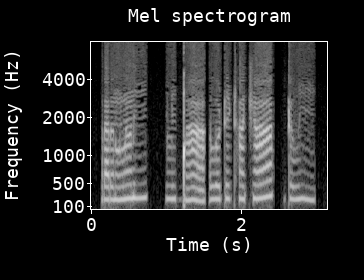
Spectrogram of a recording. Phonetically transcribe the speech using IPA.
ɾaɾɐɾõlɐ̃ ɾi | liɡ͡ǃã | loʈiʈʰãt͡ʃã | ʈʏvi

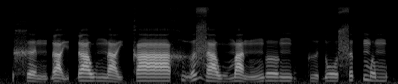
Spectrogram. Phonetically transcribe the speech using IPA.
xɛ˧˩nɗa̰˧˨j ɗa˧wna˧˩jkaː˧ xɨ̰˧˥ə̯za˨˩wma˧˩n ŋəː˧ŋṵ˧˨ kɨ˨˩ɗo˧ sə˦˥t̚mə˧m

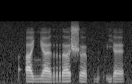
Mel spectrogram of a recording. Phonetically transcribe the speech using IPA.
ʔaʎærɐʃœ ɓṵjɛ

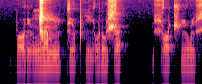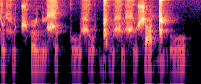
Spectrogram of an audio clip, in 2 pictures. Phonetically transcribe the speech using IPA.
poːɾʲuːŋ͡ǁəmːy kʲopʰi ju ɾuɕə | çoːt͡ʃʰywy çəçy t͡ʃʰølʲø ɕəkːuː ɕuːɡ͡ǁuɕy ɕyʃaɡ͡ǁy ɾuː

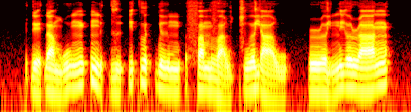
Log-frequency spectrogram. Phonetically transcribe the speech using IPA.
ɗe˨˩˨ɗa˨˩mwu˧ŋə˦˥k̚ ŋɨ˨˩t̚ɣɨ˨˩˨ʔi˦˥t̚ lə˦˥k̚lɨ˧m | fa˧mva˨˩˨wcu˧˥ə̯ja˨˩w | ɹə˨˩˨jni˧ə̯ɹa˧˥ŋ

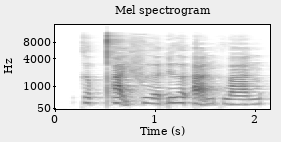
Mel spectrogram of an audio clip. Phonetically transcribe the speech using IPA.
kə˨˩p̚t̪ʰa̰˧˨jfɨ˧˩ə̯ɗɨ˧ə̯ ʔa̰˧˥nkwa˨˦n

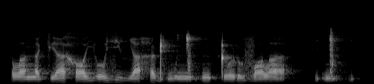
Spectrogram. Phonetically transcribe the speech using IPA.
lˠaŋakʲa xɒ jozʲu ʎahaɖḭmu ŋ͡ǀṵ ŋṵʈo ɽuvɒlˠa | ḭŋ͡ǀḭ

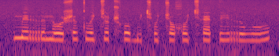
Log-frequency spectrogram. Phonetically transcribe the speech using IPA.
merɯ no ʂetʷɛ cɯ ʈ͡ʂʰobecʰo coχʷʌcʰɛ θiru βu

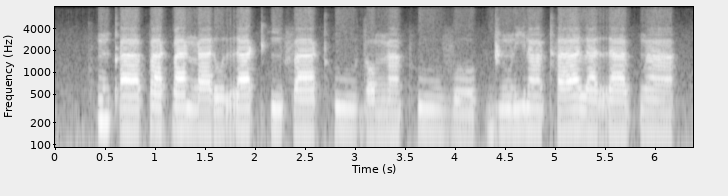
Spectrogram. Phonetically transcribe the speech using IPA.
kʰũ˦kʼaː˨ pa˦˨k͡pa˦ ŋa˨ɾo˨ra˦ kʰĩ˨ faː˨kʰuː˦˨dɔ˨ŋã˨ pʰuː˦˨vo˨ | d͡ʒũ˨ɾi˦ɾã˦ kʰaː˨˦la˨raː˨ kʷã˦˨

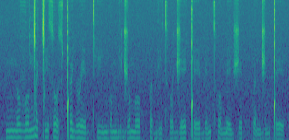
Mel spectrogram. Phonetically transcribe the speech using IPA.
nːovoŋ͡ǀɘ ǀisos ǃəjɹeb tʰimbombi d͡ʒomopːə bi tʰod͡ʒe ǃebem tʰomej ʃepːə nd͡ʒəmǃe

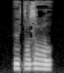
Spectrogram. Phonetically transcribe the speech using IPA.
ødozˤo

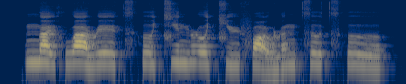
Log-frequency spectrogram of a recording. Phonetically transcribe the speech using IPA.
n̪a˥˨ɪ̯xwä˥˨ ɻe˥˨ɪ̯t͡sʰɹ̩˥˨ t͡ɕi˦nɻɤ˦t͡ɕy˨˦fɑ̰˨˩ʊ̯ ɻə˦nt͡sɹ̩˦t͡sʰɹ̩˥˨

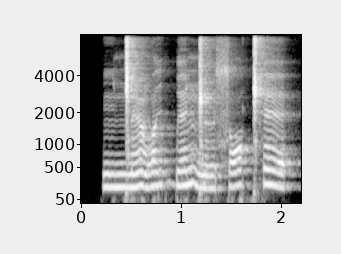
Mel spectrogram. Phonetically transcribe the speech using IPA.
ĩ˩ŋ͡ǁɛ̃˩˧˩ lˠi˨˥ɡ͡bɛ˨˥ŋ͡ǁø˩ sɔ˩˧˩ǁʰɛ˧˩

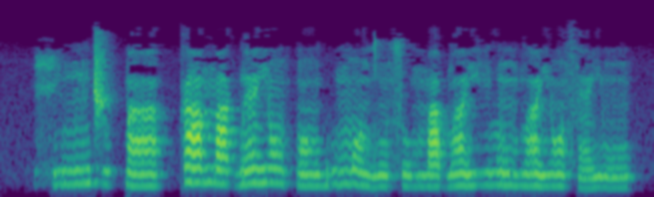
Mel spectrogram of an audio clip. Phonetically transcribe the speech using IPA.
hi˨mĩ˨˦ d͡ʒu˧k͡pã˧ | ka˦ma˧ɡ͡bɛ̃˦jɔ̃˦˨ k͡pɔ̃˧ɡ͡bu˦mɔ̃˦˨ dũ˨su˨ ma˧bã˦ji˦ lũ˦bã˦jɔ̃˦˨ sɛ̃˨˦jũ˧

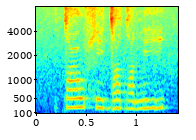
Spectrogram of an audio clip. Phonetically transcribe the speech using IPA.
tˤiwɬi dɘdˤani

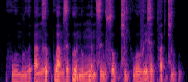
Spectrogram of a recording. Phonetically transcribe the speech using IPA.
hwṳ˨˩m lṳ˨˩ə̯ʔa˧n ɣə˦˥p̚hwa˧m zə˦˥t̚lṵ˧˨ə̯nu˨˦m ŋə̰˧˥nsɨ˧˩wso˦˥p̚ t͡ɕṵ˧˨jhwo˧ vḛ˧˥ɣɛ˨˩t̚fa˦˥k̚ t͡ɕṵ˧˨ʔ

